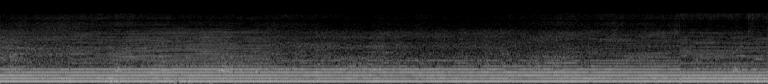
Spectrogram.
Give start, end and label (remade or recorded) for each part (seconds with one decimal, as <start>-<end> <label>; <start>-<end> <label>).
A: 0.0-0.7 remade; 0.7-2.7 recorded; 2.7-5.9 remade; 5.9-7.7 recorded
